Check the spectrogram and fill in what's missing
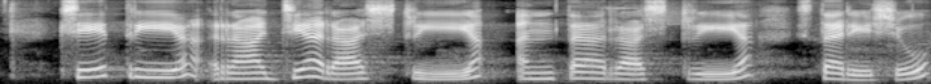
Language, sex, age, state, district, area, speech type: Sanskrit, female, 18-30, Karnataka, Udupi, urban, spontaneous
